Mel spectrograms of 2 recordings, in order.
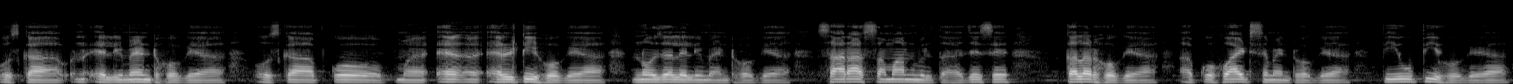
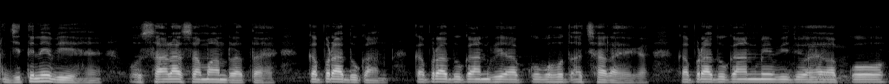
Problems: background sounds at intervals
